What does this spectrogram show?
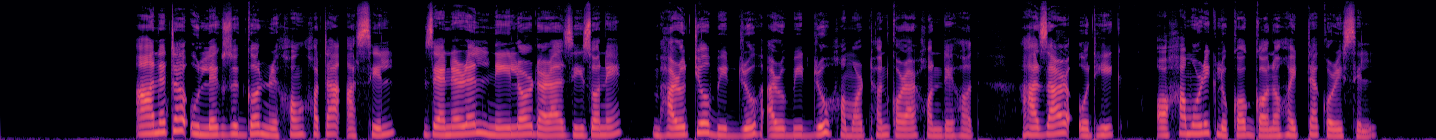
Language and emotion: Assamese, neutral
